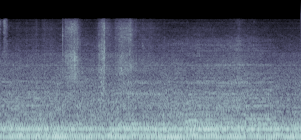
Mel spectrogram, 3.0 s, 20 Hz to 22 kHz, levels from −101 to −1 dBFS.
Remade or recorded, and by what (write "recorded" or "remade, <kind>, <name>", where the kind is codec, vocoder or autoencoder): remade, codec, SNAC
